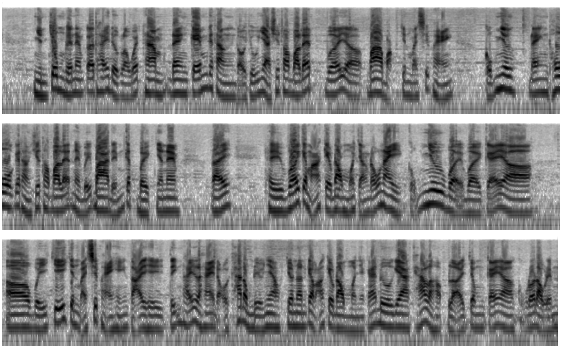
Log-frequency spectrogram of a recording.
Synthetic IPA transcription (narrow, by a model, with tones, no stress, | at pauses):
ɲi˨˩nt͡ɕʊ˧ŋ͡mt̪ʰi˨˩˨nɛ˧mkɔ˧˦t̪ʰə˨˦jɗɨ˨˩ək̚laː˨˩wɛ˦˥t̚naː˧mɗaː˧ŋkɛ˨˦mkaː˨˦jt̪ʰə˨˩ŋɗo̰˧˨jt͡ɕu˧˩˦ɲaː˨˩si˦˥t̪ʰɔ˧ɓaː˧lɛ˦˥t̚vəː˨˦jʔəː˧˩ɓaː˧ɓa˨˩t̚t͡ɕe˧nɓa̰ː˧˨nsi˦˥p̚ha̰ː˧˨n | kʊ̰˧˥ŋ͡mɲɨ˧ɗaː˧ŋt̪ʰu˧əkaː˨˦t̪ʰə˨˩ŋsi˦˥t̪ʰɔ˧ɓaː˧lɛ˦˥t̚na˨˩jɓḭ˧˨˩ɓaː˧ɗi˧˩mka˦˥k̟̚ɓi˨˩ət̚ɲː˧nʔɛ˧m | zə˨˧˩j | t̪ʰi˨˩vəː˨˦jkaː˨˦jmʔaː˧˥kɛ˧˩wɗə˨˩wŋ͡mmaː˨˦t͡ɕa̰˧˨ŋɗə˨˦wna˨˩jkʊ̰˧˥ŋ͡mɲɨ˧vḛː˨˩ve˨˩kaː˨˦jʔəː˨˩ | ʔəː˨˩vḭ˧˨t͡ɕi˨˦t͡ɕe˧nɓa̰ː˧˨nsi˦˥p̚ha̰ː˧˨nhḭ˧˨ənt̪a̰ː˧˨jt̪ʰi˨˩t̪i˨˦ənt̪ʰə˨˦jla˨˩ɦaː˧jɗo̰˧˨jxaː˨˦ə˨˩wŋ͡mɗi˨˩əwɲaː˧wt͡ɕɔ˧ne˧nkaː˨˦jma̰ː˧˥kɛ˧˩wɗə˨˩wŋ͡mma˨˩ɲa˨˩kaː˨˦ɗɨ˧əzaː˧xaː˨˦laː˨˩həː˨˩p̚lə̰ː˧˨jt͡ɕɔ˧wŋ͡mkaː˨˦jʔəː˧˩ku˨˩ɗo̰˧˦ɗə˨˩wɗɛ˧˩n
